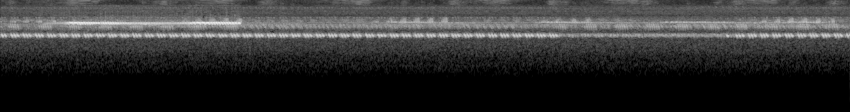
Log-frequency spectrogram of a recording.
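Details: Bell cricket sings clear high ringing trills, strongest in the first few seconds, against a steady throbbing insect chorus with a brief softer dip midway.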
